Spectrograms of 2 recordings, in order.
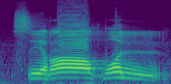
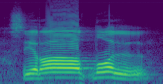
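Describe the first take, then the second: No difference in how they are said.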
